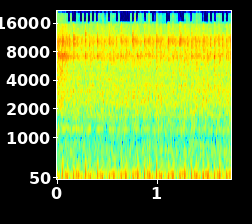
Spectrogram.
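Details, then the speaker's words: 1995 Yamaha Virago 1100 V-twin, 22,900 km, after a full carb overhaul (new float valves, needles, main jets 125 front/122.5 rear, diaphragms, pilot screws, fuel lines): deep, even thump with steady beat, no misses or clatter; runs clean and healthy. "okay this is a movie of my V roughly 1100 after break top overall now it's running pretty nice very fast"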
